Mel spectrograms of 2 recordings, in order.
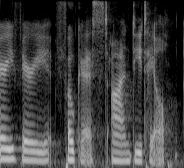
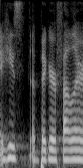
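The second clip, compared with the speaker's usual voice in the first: usual speaking voice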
